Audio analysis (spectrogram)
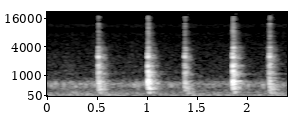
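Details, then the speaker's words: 110-year-old Ansonia Blackbird clock movement, freshly oiled at pivots and remounted in case: five ticks in under three seconds with alternating long and short gaps, a limping tick-tock instead of even; clock is way out of beat. "Okay, so it's way out of beat. Dun dun dun dun dun dun dun dun. That's way off. It should be very easy. It should go tick tock, tick tock, tick tock."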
